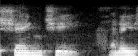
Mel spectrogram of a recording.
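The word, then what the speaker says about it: Shang-Chi: we could debate like is it pronounced shangshi or shang chi it is shang chi i know you say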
